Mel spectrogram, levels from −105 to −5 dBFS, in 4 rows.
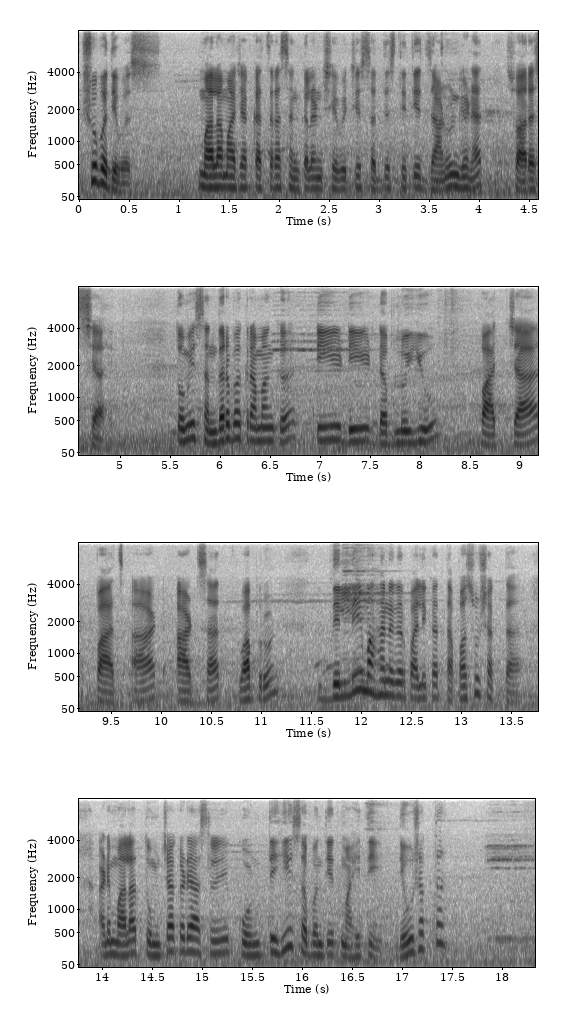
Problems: constant background noise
